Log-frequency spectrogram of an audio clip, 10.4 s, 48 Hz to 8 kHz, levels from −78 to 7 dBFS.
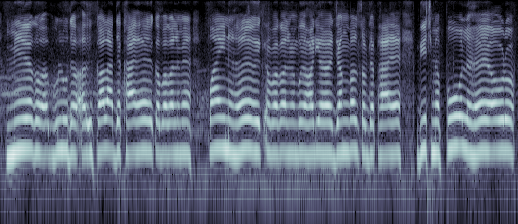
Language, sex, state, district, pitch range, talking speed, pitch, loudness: Maithili, male, Bihar, Darbhanga, 240-255 Hz, 140 wpm, 245 Hz, -12 LUFS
